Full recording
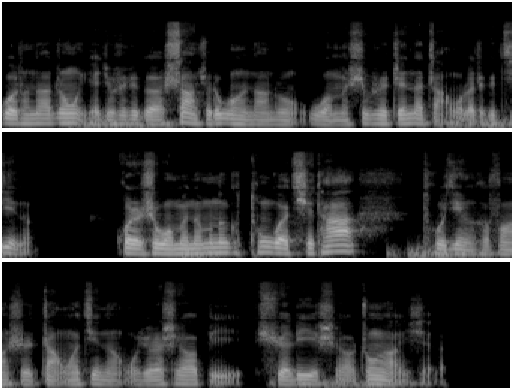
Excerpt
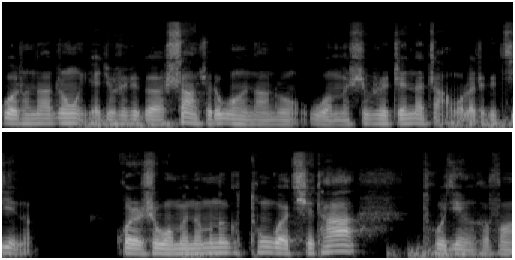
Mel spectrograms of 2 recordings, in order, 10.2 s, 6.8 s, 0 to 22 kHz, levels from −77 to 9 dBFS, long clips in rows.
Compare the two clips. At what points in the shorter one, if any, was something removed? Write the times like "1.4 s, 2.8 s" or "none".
none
